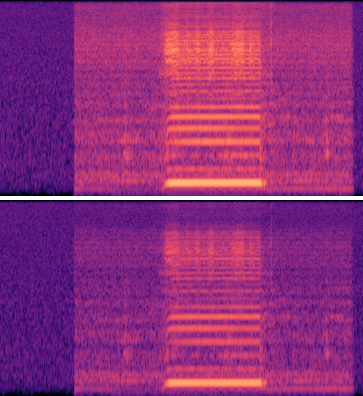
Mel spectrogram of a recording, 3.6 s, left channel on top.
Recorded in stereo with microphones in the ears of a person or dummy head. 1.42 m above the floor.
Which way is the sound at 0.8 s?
25° left (ahead or behind).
